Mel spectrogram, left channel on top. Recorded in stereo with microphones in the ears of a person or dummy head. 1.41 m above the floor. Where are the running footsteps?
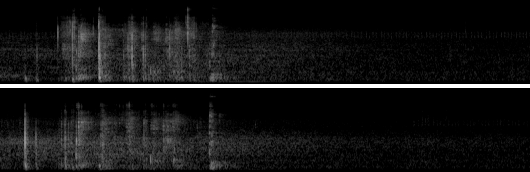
70° right (ahead or behind), 6.5 m; by 2.0 s 75° right (ahead or behind), 6.5 m.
